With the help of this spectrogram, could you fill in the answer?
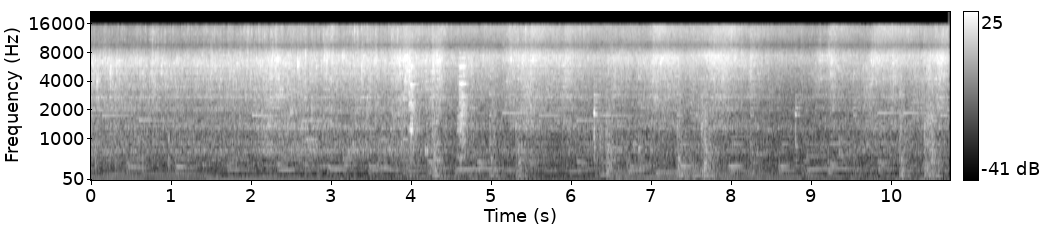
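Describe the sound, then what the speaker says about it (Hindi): Minced keema frying with spices on high heat, a loud continuous sizzle and hiss of escaping moisture, punctuated by brisk scraping stirs, with no one speaking. "और मसालों के साथ हम खीमे को तेज आंच पे थोड़ा भून लेंगे 5 मिनट के लिए"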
